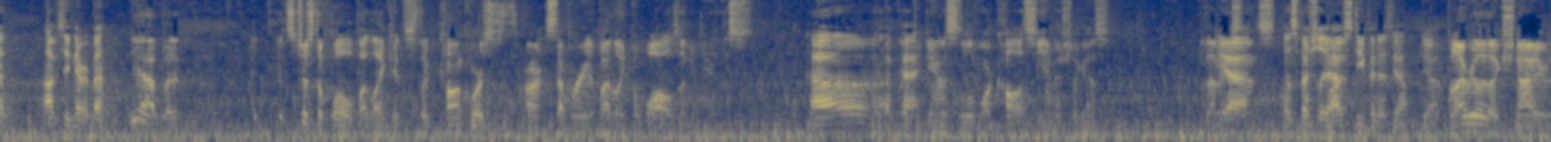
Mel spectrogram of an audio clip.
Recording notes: a special "carcast" on their drive from Orono, Maine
